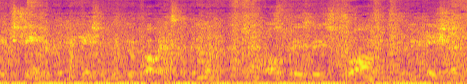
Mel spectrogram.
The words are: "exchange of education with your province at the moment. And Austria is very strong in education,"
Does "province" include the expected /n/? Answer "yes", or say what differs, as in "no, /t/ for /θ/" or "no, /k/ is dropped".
no, /n/ is dropped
